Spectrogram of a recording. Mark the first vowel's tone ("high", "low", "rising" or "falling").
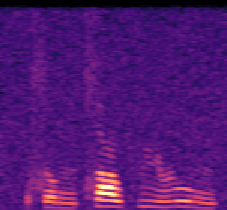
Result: low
